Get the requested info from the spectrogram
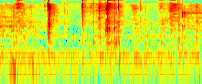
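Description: A trading card being slid into a soft clear plastic penny sleeve: faint crinkles and a few light ticks of the thin plastic under the fingers.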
